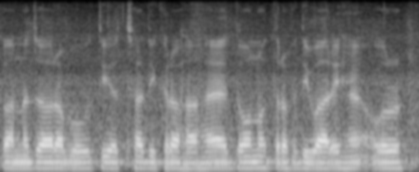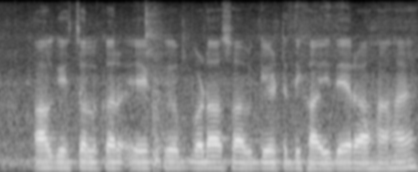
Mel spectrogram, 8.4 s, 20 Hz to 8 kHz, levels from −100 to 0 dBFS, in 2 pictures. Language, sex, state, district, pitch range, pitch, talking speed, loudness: Hindi, male, Haryana, Charkhi Dadri, 95-100 Hz, 100 Hz, 170 wpm, -18 LUFS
